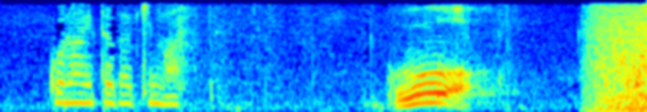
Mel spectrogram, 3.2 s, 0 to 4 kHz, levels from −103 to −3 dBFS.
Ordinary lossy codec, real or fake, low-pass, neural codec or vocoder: AAC, 16 kbps; real; 3.6 kHz; none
